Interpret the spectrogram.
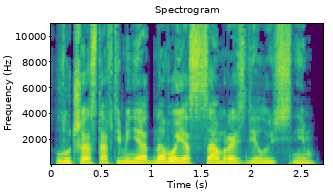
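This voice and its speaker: A man voicing a touchy, hot-headed seventeen-year-old youth in shrill, indignant outbursts in an audiobook. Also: quick pace, no room sound, clean studio sound, lightly acted.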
